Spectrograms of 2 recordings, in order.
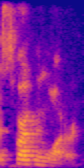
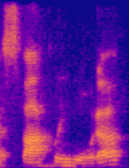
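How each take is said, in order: First: American "sparkling water" with both R's sounded; American accent. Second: Australian vowels, "sparkling water" with both R's dropped; non-rhotic Australian "sparkling water"; Australian accent. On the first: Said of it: "could do an American accent". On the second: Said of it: "born out of necessity, like, asking a waiter". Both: Retold or imitated.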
